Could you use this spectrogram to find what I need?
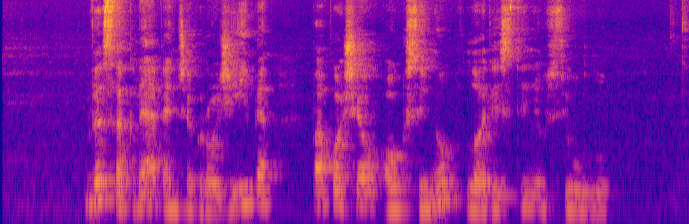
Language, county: Lithuanian, Telšiai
